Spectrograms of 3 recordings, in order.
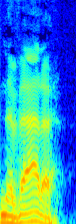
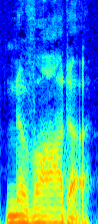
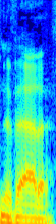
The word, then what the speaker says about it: Nevada: Turns out, yeah, it's Nevada. It is not Nevada. A lot of New Yorkers say Nevada, though, I will have you know. But it is Nevada.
